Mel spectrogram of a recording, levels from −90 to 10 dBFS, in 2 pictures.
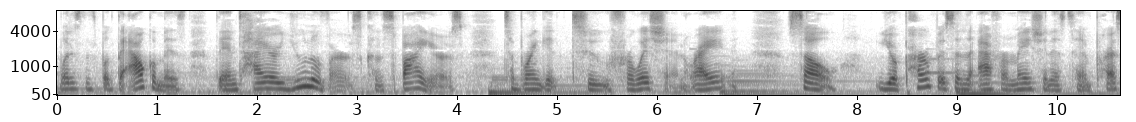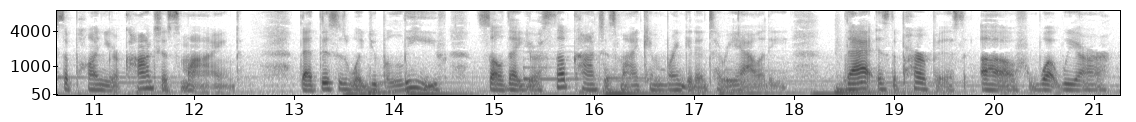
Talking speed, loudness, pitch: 150 wpm, -30 LUFS, 145 Hz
